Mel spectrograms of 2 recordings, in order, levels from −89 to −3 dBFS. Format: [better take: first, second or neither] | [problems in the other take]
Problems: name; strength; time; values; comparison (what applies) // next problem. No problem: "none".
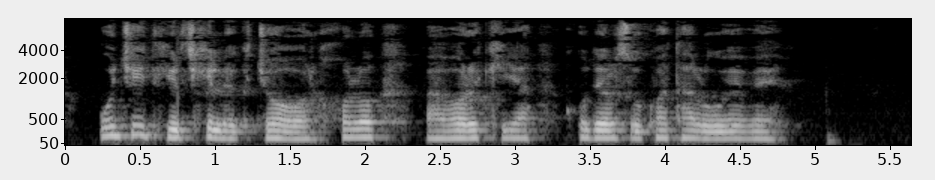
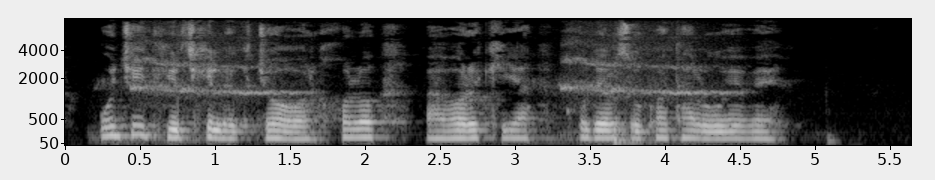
first | background sound (Car + Bowed string instrument); 15 dB below the speech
